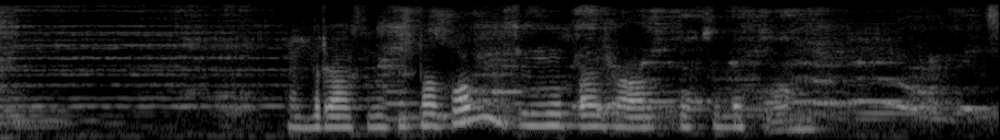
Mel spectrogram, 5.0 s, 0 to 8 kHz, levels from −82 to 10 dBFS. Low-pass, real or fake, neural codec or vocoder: 7.2 kHz; fake; codec, 44.1 kHz, 2.6 kbps, SNAC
